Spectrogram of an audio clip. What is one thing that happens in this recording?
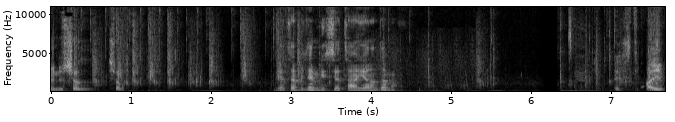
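Dirt blocks crunch in a quick series as they are dug away.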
